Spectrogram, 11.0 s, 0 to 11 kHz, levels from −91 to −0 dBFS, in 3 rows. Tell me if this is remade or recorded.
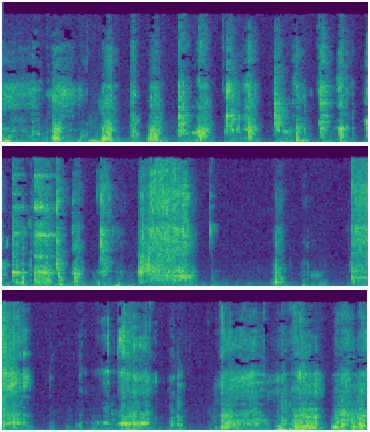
recorded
